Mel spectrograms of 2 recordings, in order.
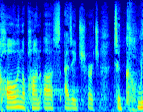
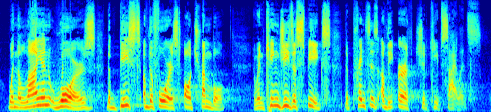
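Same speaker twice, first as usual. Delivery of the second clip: very loud, full-voiced, booming delivery; 9 dB louder than usual. Retelling how a man looked King George in the eye, retelling a loud declaration. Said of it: "with a loud voice he says this".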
